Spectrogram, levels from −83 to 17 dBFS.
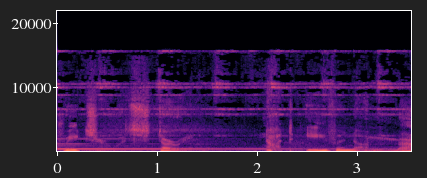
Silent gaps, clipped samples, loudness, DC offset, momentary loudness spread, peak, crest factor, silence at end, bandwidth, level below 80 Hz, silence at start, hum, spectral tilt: none; under 0.1%; -25 LUFS; under 0.1%; 10 LU; -8 dBFS; 16 dB; 0 s; 16.5 kHz; -44 dBFS; 0 s; none; -4.5 dB/octave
